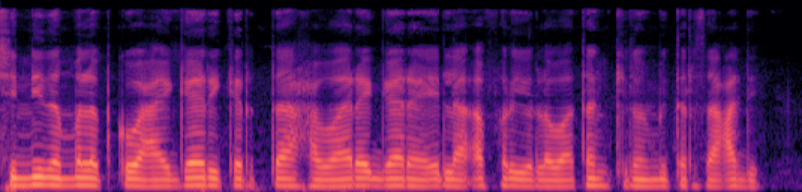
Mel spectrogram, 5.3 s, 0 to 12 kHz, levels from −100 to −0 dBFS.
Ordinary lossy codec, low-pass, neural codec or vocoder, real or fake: AAC, 64 kbps; 9.9 kHz; none; real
